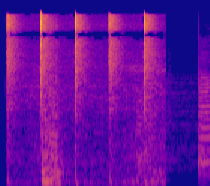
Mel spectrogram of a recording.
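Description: A gas hob's electric spark igniter clicking five times at an even pace of about three clicks a second, then cutting off.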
